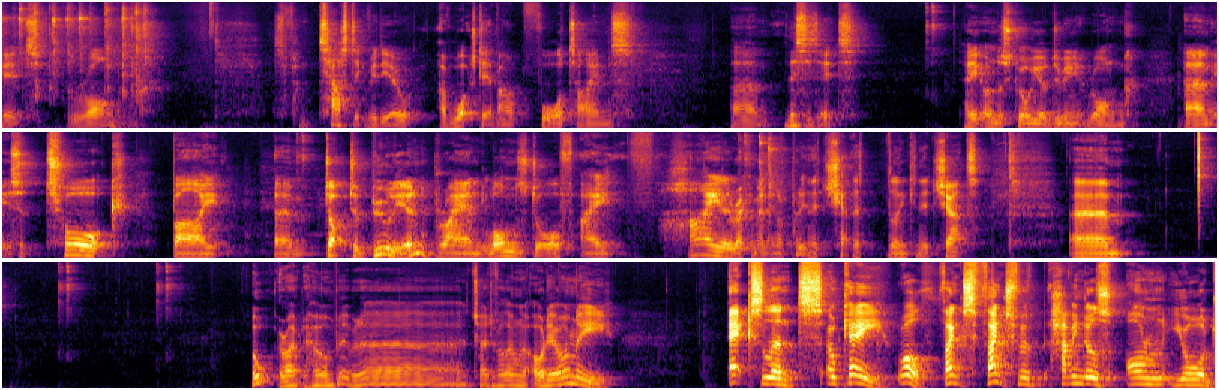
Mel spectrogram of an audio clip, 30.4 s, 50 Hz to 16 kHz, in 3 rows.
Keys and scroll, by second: 0.0-1.4 typing, 16.4 super+c.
